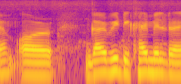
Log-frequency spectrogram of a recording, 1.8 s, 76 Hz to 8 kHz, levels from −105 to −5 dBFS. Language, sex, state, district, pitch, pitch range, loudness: Hindi, male, Arunachal Pradesh, Longding, 140 Hz, 125-145 Hz, -14 LUFS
